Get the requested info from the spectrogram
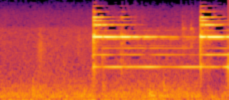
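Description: A small high-pitched bell struck once about a second in, ringing and slowly fading, then struck again right at the end. Before the first strike there is only a faint steady room hiss.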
